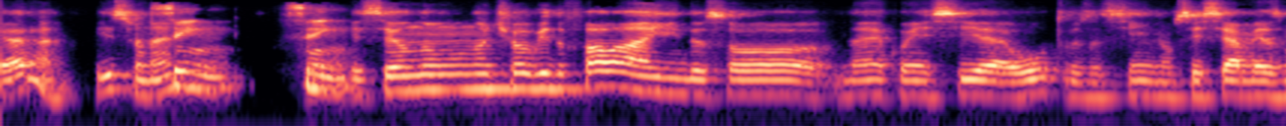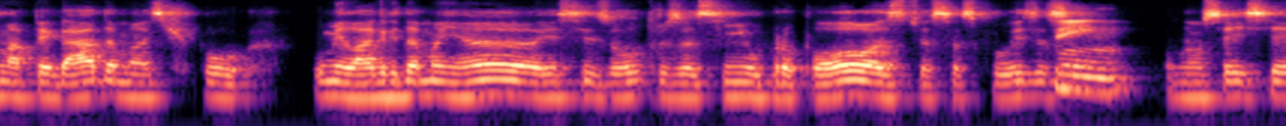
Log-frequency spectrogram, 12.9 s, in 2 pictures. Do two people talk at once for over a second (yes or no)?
no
